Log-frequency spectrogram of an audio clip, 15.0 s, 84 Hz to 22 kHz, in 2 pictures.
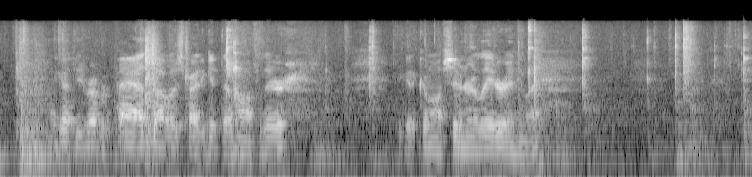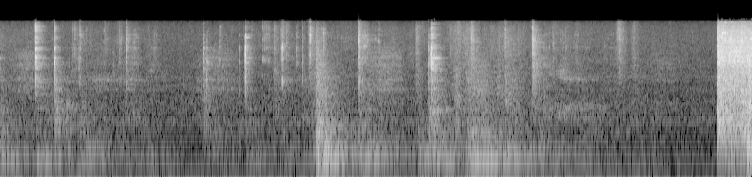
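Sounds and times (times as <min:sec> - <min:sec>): hand tools clicking and knocking metal: 0:01.4 - 0:13.4.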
